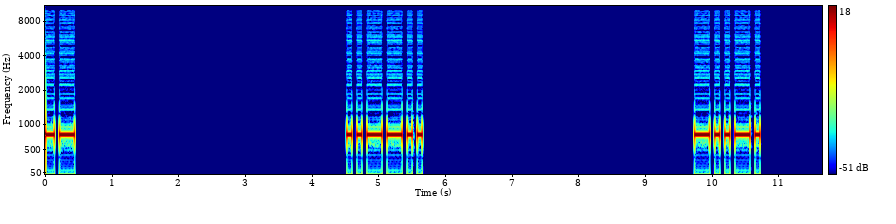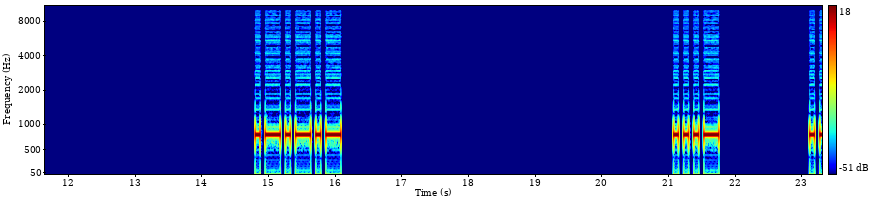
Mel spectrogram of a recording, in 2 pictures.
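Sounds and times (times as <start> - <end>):
Morse code CW code groups: 0.0 - 0.5, 4.5 - 5.7, 9.8 - 10.8, 14.8 - 16.1, 21.1 - 21.8, 23.1 - 23.3.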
